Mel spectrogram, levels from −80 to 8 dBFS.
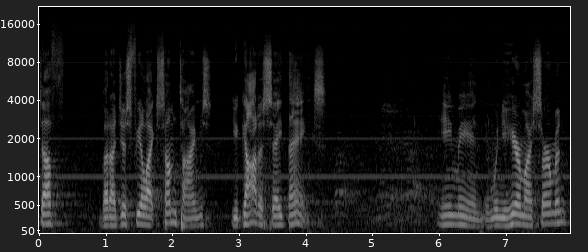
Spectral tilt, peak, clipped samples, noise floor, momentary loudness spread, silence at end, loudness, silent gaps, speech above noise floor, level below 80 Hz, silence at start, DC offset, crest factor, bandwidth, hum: -3.5 dB/octave; -16 dBFS; under 0.1%; -60 dBFS; 22 LU; 0 s; -36 LUFS; none; 24 dB; -74 dBFS; 0 s; under 0.1%; 22 dB; 19 kHz; none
